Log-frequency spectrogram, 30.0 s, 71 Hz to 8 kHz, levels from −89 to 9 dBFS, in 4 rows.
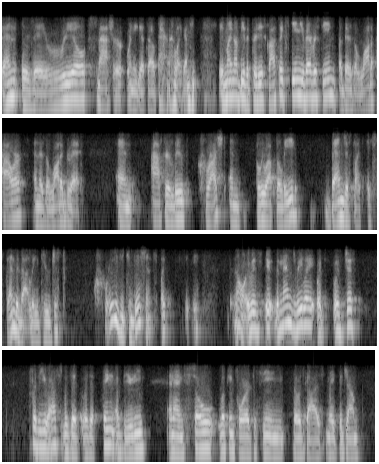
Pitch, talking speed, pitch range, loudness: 120 Hz, 180 wpm, 105-140 Hz, -17 LUFS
